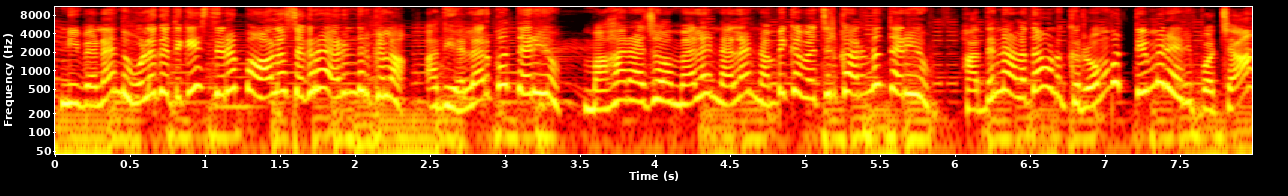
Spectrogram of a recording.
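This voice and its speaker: A mother in a TV serial who fusses over her son and then scolds him. Her voice is very high and lively, and clear music plays underneath. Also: quick pace, few pauses. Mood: scolding. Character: doting, scolding mother of the hero. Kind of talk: TV serial acting.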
